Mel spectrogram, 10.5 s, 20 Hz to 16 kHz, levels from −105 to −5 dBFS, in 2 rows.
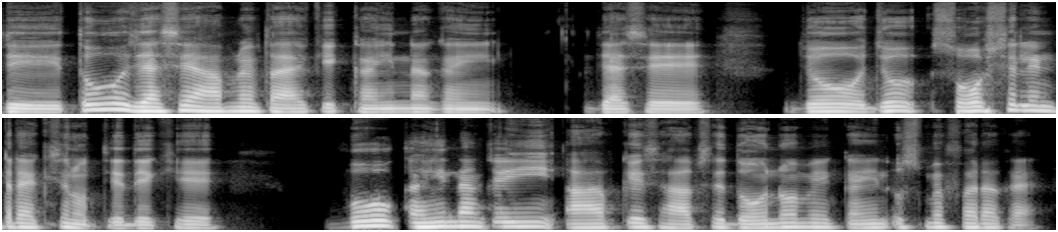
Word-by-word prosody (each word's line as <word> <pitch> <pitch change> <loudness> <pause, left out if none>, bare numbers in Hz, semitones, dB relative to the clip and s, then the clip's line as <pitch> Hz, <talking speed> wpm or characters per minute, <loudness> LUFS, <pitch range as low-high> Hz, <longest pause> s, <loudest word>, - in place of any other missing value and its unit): जी। 100 -3 +3
तो 175 +1 +4
जैसे 135 +1 +5
आपने 130 -1 +4
बताया 115 -3 +1
कि 115 0 -4
कहीं 105 -3 -3
न 105 0 -1
कहीं 100 -1 -2 0.5
जैसे 100 0 -1 0.7
जो 120 -1 +3
जो 135 +4 +1
सोशल 140 +4 0
इंटरेक्शन 130 -4 0
होती 105 -2 -5
है 100 - -2
देखिए 105 +1 -4 0.7
वो 170 +2 +6
कहीं 135 +2 +5
न 150 - +4
कहीं 150 0 0 0.2
आपके 120 +2 -1
हिसाब 120 -4 -2
से 125 -1 -4
दोनों 120 +3 -1
में 130 -1 -1
कहीं 120 0 -3
उसमें 130 +1 -4
फ़र्क 125 -2 -3
है। 95 - -7
125 Hz, 170 wpm, -21 LUFS, 110-135 Hz, 0.7 s, वो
